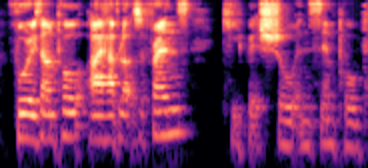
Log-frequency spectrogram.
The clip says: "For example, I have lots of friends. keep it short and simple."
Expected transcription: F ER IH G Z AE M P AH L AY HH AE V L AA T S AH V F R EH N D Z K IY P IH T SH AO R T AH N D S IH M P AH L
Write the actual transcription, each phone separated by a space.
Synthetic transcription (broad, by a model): F ER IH G Z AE M P AH L AY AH V L AA T S AH V F R EH N D Z K IY P IH T SH AO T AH N S IH M P AH L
